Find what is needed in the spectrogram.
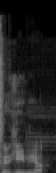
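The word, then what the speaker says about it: Virgilio: for all i care no i'm pretty sure it's vergilio you sound as much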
